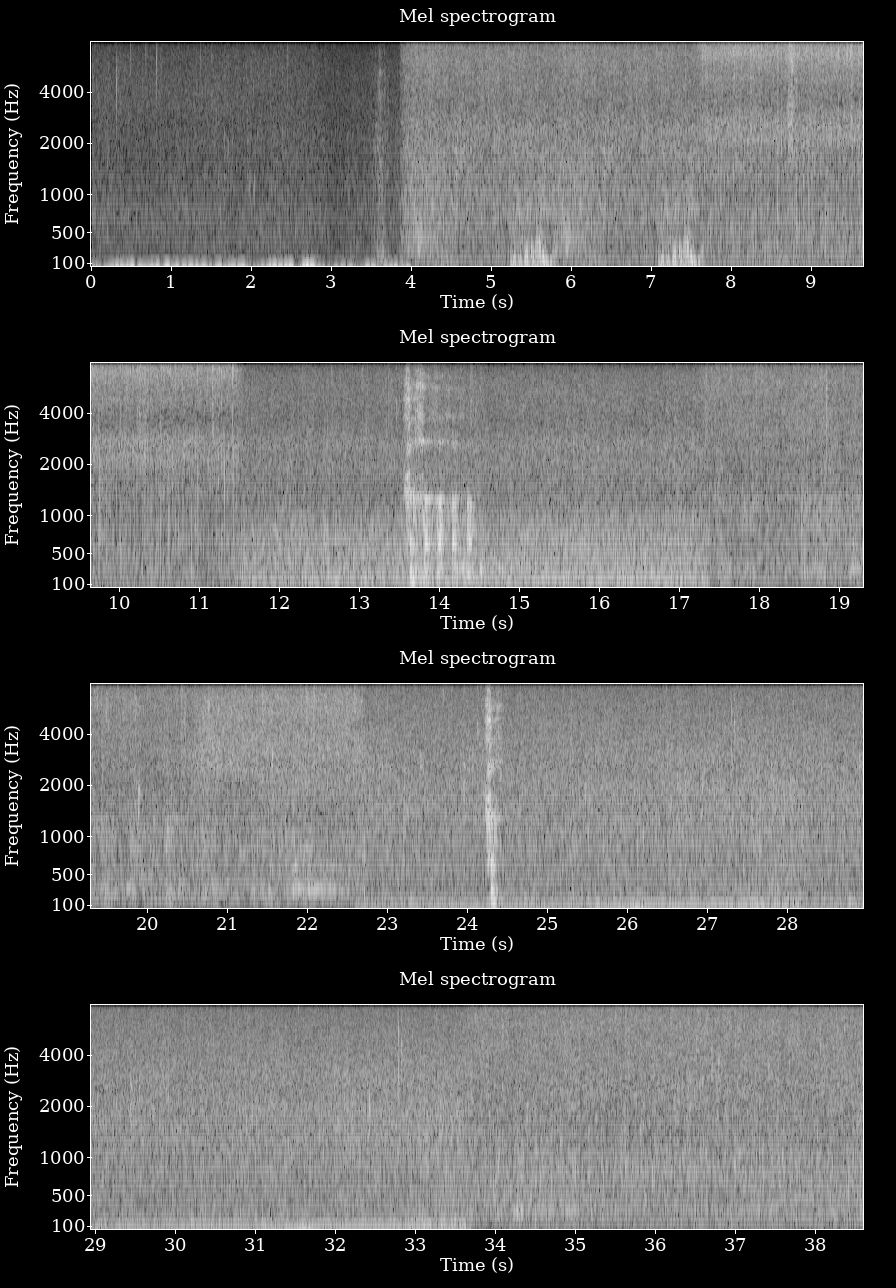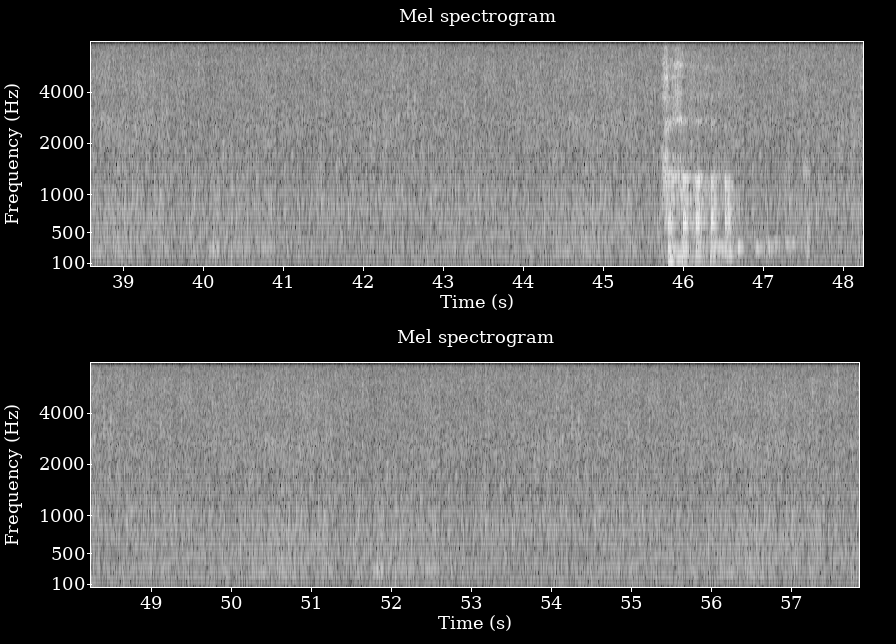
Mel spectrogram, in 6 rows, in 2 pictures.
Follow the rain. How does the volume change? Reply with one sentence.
The volume of the rain stays about the same.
